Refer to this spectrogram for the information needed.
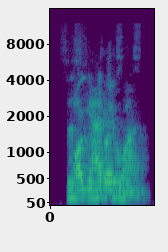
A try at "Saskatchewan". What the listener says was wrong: Also, you're still way too many syllables in Saskatchewan. Just Yeah, and you're doing okay, but he's hitting every letter.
